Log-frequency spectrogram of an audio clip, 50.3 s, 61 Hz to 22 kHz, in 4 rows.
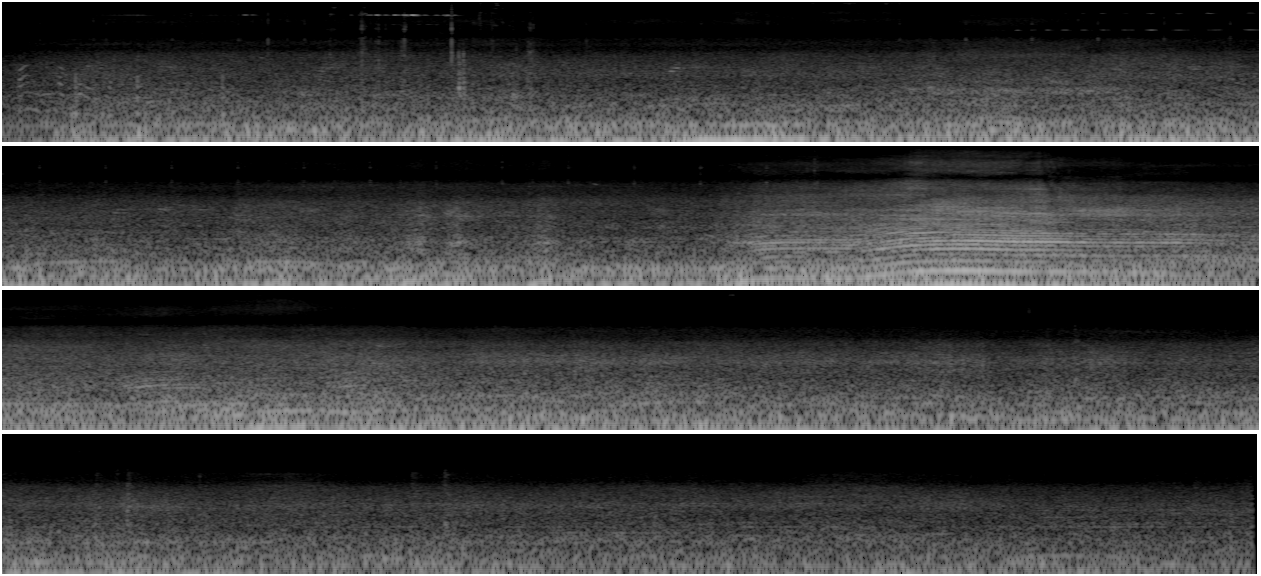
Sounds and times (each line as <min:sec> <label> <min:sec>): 0:00.0 Traffic Sound 0:50.2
